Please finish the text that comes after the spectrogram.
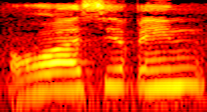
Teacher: غین کو حلق سے پڑھیے، ادنائے حلق سے۔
